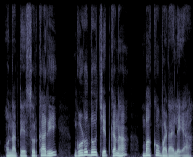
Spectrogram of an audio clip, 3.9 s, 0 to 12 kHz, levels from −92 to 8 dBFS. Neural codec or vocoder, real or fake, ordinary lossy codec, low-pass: none; real; none; none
